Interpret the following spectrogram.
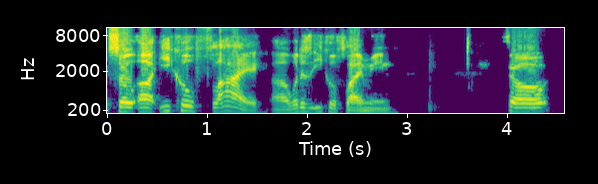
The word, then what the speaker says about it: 2cofly: co-fly, but it's pronounced EcoFly because the number two in Korean is pronounced E.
